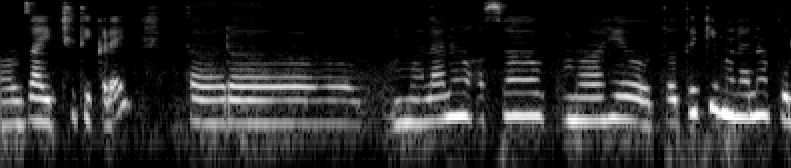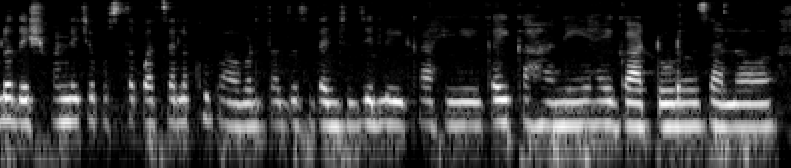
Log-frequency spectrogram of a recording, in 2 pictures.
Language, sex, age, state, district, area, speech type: Marathi, female, 45-60, Maharashtra, Yavatmal, rural, spontaneous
